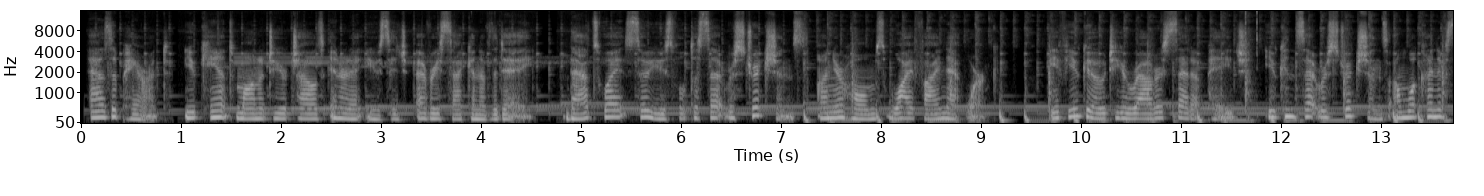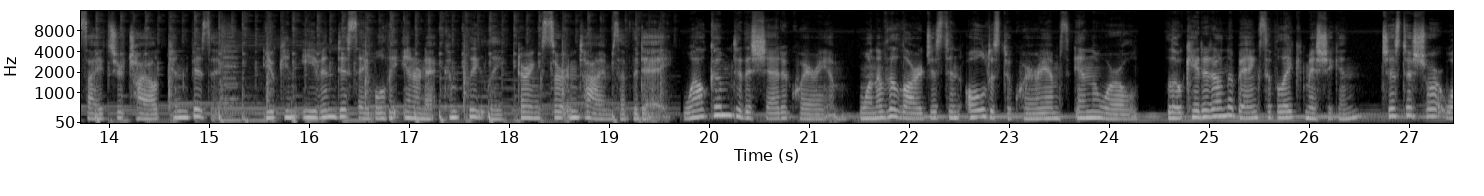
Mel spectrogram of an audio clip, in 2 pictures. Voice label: 30s Female Narration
